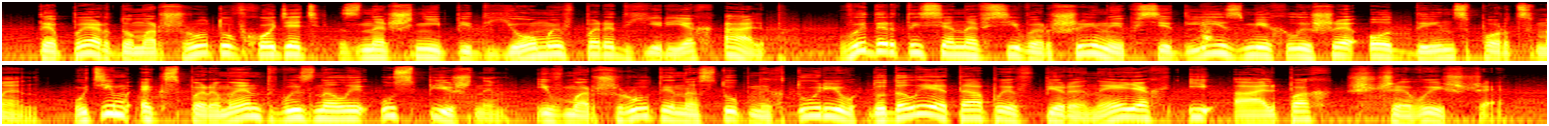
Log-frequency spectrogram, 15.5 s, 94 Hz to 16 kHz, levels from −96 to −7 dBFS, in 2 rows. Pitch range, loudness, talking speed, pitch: 110-170 Hz, -17 LUFS, 140 wpm, 145 Hz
